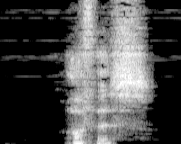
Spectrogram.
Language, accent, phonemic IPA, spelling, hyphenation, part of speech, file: English, Australia, /ˈɔf.ɪs/, office, of‧fice, noun / verb, En-au-office.ogg
- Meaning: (noun) 1. A ceremonial duty or service, particularly 2. A ceremonial duty or service: The authorized form of ceremonial worship of a church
